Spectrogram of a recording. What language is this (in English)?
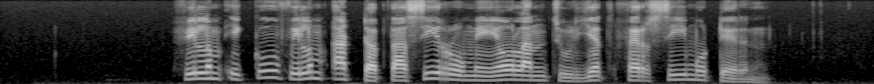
Javanese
